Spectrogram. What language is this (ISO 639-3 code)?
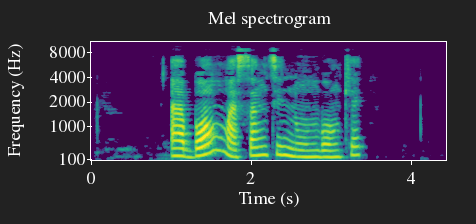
mhk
